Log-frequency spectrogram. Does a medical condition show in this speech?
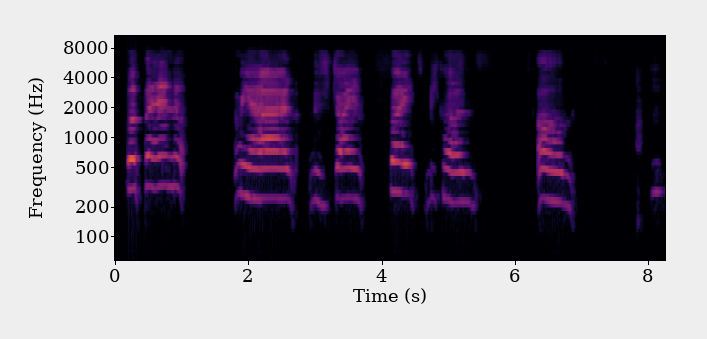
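Yes: cerebral palsy.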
